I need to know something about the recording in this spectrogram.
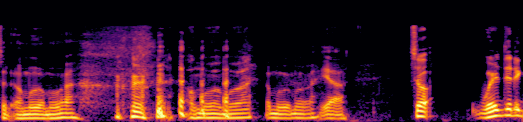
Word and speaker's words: Oumuamua: I pronounce it Omuamua. Omuamua? Oumuamua, yeah.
